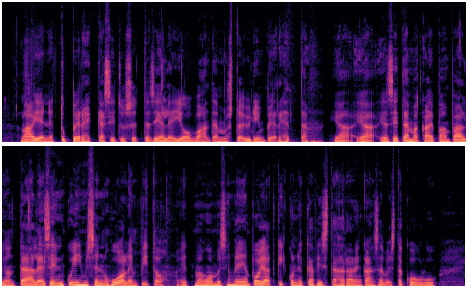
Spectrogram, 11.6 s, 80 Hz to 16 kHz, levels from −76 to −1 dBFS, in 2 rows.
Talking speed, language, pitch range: 185 wpm, Finnish, 170-195 Hz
